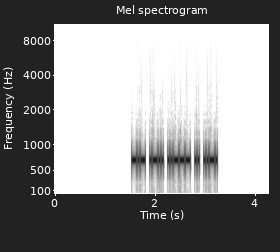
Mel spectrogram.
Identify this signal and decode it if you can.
Morse code, heard as a keyed tone, about 39 wpm, 700 Hz. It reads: KL2IF
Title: USA Call Signs - 5 Characters - 40wpm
